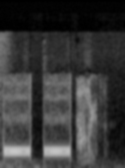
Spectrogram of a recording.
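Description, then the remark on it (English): Two steady, evenly spaced telephone ringing tones over the line, followed by a brief garbled voice-like burst as the call connects, all clear. A shoe shop worker is phoning a customer. “She makes contact with me, and I now phone him.”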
